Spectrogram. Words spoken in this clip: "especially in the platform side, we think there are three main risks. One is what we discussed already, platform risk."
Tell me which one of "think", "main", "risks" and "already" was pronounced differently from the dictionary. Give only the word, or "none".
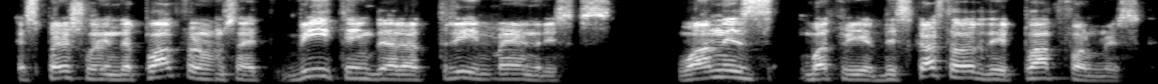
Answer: already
